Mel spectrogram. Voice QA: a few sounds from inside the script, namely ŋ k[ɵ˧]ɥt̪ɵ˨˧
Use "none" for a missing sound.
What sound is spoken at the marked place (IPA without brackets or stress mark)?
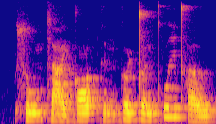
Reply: ɵ˧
